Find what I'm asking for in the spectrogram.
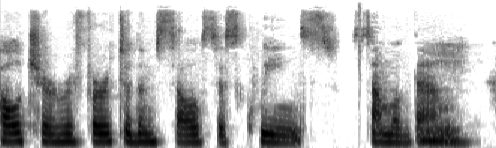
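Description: A somewhat breathy woman with a Ukrainian accent, dark and mellow in tone, monotone and flat in intonation, at a moderate pace, in a dry, close sound with no echo. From Ukraine. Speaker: project manager. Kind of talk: interview.

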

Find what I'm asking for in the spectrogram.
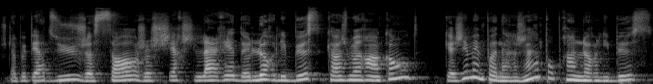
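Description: In a Quebec accent, a woman with medium pitch speaks at a moderate pace with lively intonation and big swings in loudness, with audible room echo. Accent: Québécois. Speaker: actress and screenwriter. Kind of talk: storytelling. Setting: stage with audience.

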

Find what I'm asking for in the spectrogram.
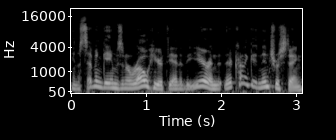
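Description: A man speaks with an American accent and very wide pitch swings. The recording is very clean, with a silent background. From Illinois, US Midwest. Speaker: sports blogger. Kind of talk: casual chat.

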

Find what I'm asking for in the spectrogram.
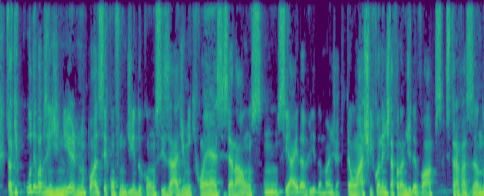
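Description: Somewhat breathy and at a medium pitch, a man talks at a very fast pace. His pitch swings very widely. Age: 30s. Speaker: DevOps engineer and YouTuber. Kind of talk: casual interview chat. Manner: animated.

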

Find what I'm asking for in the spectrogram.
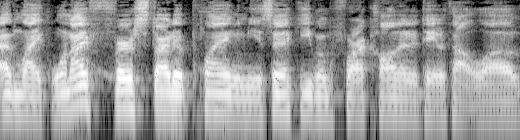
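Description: A man with an American accent talks at a moderate pace in an ordinary speaking voice. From Philadelphia. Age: 30s. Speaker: folk punk musician. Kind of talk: casual interview chat.

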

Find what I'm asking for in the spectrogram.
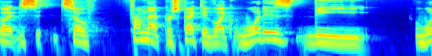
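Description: A man with a Mississippi accent speaks at a fairly slow pace and a medium pitch. The recording is very clean, with a silent background. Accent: Southern US (Mississippi). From rural Mississippi, US South. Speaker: podcast co-host, data advocate. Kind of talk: casual chat.

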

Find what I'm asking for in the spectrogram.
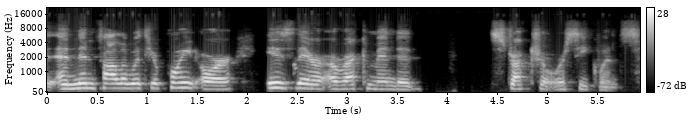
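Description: This is a normal speaking voice from a woman at medium pitch. She talks at a fairly slow pace with ordinary pitch variation. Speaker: podcast host. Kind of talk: interview.

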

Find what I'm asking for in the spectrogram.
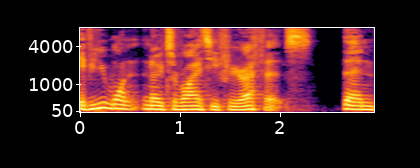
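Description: A man's somewhat breathy voice of medium pitch, dark and mellow in tone, with fairly even intonation. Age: 30s. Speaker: personal trainer and author. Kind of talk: casual chat.

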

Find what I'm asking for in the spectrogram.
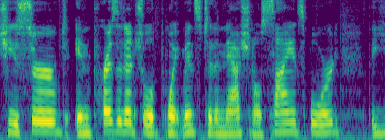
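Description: A woman's somewhat breathy voice at a fairly quick pace. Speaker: podcast host. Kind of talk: interview questions.

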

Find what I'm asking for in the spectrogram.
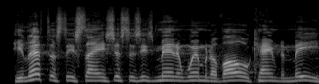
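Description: Words come at a very fast pace, with ordinary pitch variation. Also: man. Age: 40s. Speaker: preacher. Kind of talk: sermon. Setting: church with live congregation.

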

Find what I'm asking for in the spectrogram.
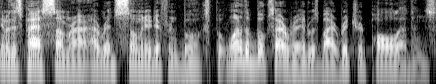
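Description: Recorded very cleanly with a silent background and a dry, close sound with no echo, a man with an American accent talks at a very fast pace, at medium pitch, with ordinary pitch variation. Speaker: pastor. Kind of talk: sermon. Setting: church.

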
